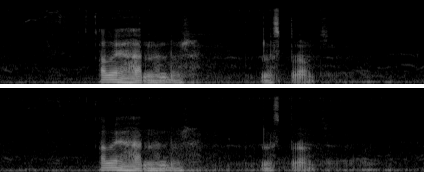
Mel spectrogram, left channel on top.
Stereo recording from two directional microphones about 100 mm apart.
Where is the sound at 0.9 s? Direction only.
15° left (ahead or behind).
